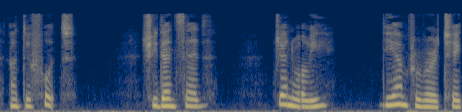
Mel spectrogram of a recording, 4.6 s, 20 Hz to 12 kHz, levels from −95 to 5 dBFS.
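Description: From the start, the speech sounds rough and grainy. Noise fills the spaces between the pitch harmonics, and the top band sounds thin and synthetic. This is plainly audible codec damage, likely from low-delay AAC compression of the AAC-ELD kind used for video calls. Its short frames resolve pitch harmonics poorly. At a bitrate around 32 kbps, there are too few bits to keep the harmonic structure clean.

At 2.99 s the sound fades out. It returns at 3.03 s. This is AAC frame loss with muting. A frame went missing, and the decoder replaced its spectrum with silence. The overlapping windows smear the edges. The result is a brief dip of about 40 ms. The length fits a single lost frame.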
